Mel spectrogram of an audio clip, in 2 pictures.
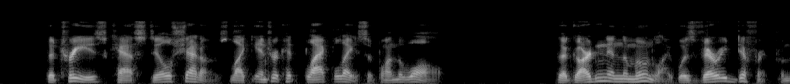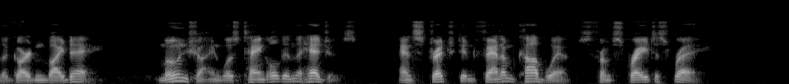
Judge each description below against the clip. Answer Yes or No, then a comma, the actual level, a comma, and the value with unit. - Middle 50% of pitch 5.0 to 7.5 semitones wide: Yes, average, 5.3 semitones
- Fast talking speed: No, average, 150 wpm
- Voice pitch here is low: Yes, low, 110 Hz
